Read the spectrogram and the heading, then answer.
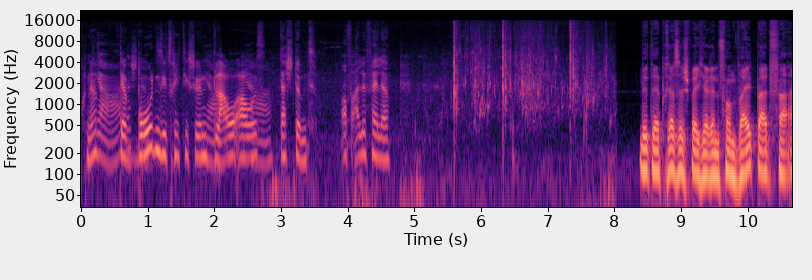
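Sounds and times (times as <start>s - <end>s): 
speech: 0.1s - 5.0s, 8.4s - 10.6s
feet splashing in outdoor swimming pool water: 5.4s - 8.1s.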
